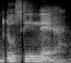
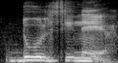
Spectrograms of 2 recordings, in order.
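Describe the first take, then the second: First: Dulcinea said as "Ducinea", the L left out; dropped L. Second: Dulcinea read out slowly, syllable by syllable, with its L; reading a child's text aloud, slowly; slow careful reading. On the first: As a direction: say Dulcinea without the L, as the child wrote it. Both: Shown as a demonstration. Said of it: "Se pierde la L".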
